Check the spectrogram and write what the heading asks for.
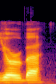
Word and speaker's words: Yoruba: I mean, you've always spoken English, but you also speak Yoruba or Yoruba. – How how is that pronounced? – Yeah, Yoruba. Yoruba,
